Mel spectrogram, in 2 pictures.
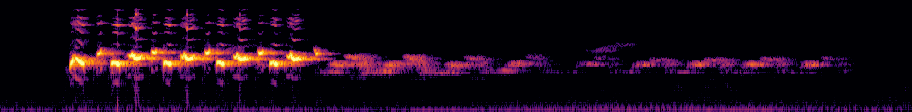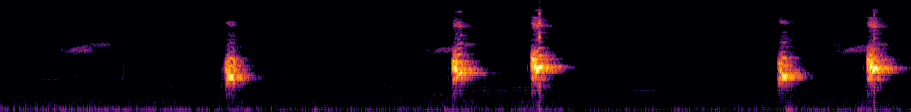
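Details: Sooty-headed bulbul, a 'garuda' trucukan in full song to set off other bulbuls: a loud, quick, bubbling whistled burst fading into soft notes, followed by several sharp isolated clicks after a pause.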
